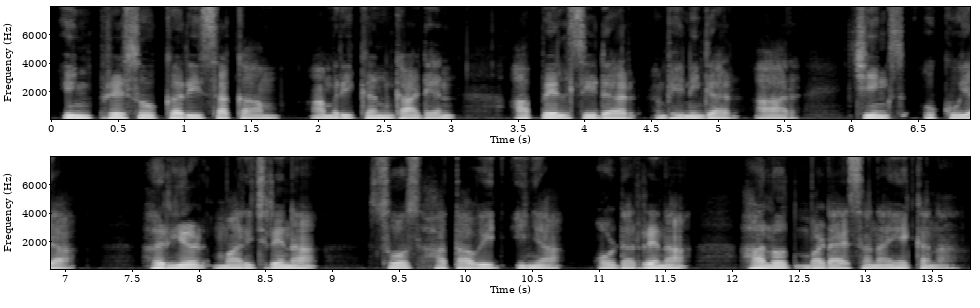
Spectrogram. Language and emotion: Santali, neutral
